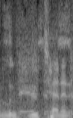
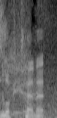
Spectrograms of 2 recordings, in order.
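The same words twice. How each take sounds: First: It is said the American way, 'loo-tenant'. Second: It is said the British way, 'lef-tenant'.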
